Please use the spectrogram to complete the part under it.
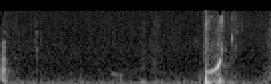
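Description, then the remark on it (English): Water dripping: a few separate plops over a quiet background, the clearest a wet drop with a quick upward 'bloop' in pitch, followed by another short splash at the end. “Water dripping in.”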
